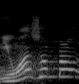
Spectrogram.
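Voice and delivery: high, laughing mock taunt; cocky bluff. Comic bluffing the other fighter, high laughing taunt. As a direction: taunt to cover the pain.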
